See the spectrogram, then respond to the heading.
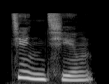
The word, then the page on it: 敬请: jìng qǐng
